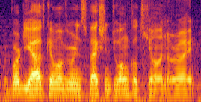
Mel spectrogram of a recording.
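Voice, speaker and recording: Guy streamer just chatting thru a game, medium pitch, chill offhand reactions, bit of game music under it. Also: expressive, quick pace. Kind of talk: casual live playthrough commentary.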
